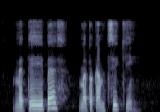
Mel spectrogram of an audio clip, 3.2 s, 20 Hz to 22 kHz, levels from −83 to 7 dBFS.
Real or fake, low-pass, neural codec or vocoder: real; 9.9 kHz; none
